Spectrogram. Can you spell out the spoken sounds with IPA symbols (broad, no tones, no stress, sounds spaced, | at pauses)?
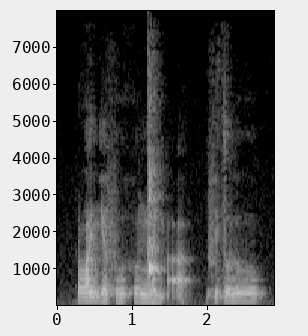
lˠ i nʲ ɜ f u h u ŋ͡ǃ ɜ ʎ a̰ | f i t u l u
